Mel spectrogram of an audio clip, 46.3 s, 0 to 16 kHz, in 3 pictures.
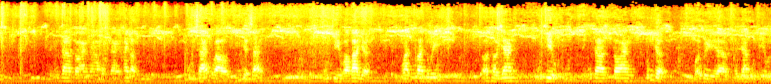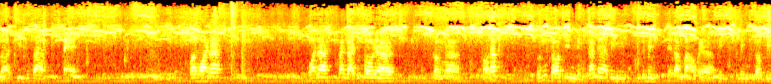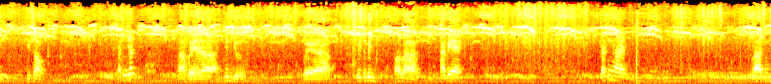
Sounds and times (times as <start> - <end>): Pigeon, dove: 0.0 - 46.2
Speech: 1.0 - 2.8, 3.7 - 5.3, 6.5 - 8.9, 9.6 - 17.1, 19.2 - 19.9, 21.6 - 23.4, 24.1 - 25.5, 26.2 - 31.8, 33.2 - 33.6, 34.4 - 35.8, 36.9 - 40.2, 42.8 - 43.5, 45.9 - 46.2.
